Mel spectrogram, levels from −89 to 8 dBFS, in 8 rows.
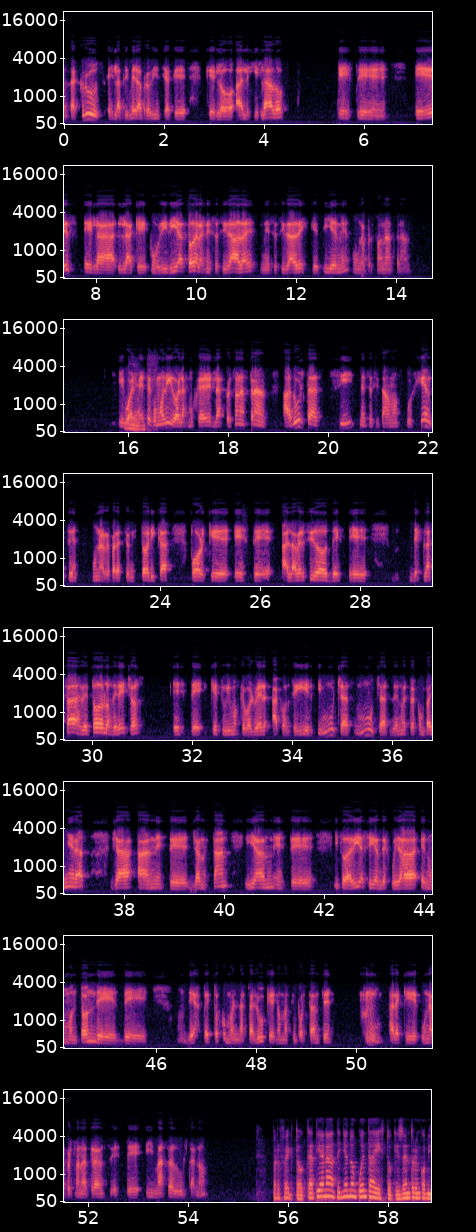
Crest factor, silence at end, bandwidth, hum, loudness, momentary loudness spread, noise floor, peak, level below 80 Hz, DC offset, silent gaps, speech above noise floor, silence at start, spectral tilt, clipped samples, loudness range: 18 dB; 0 s; 8 kHz; 50 Hz at -70 dBFS; -20 LUFS; 13 LU; -70 dBFS; -4 dBFS; -64 dBFS; under 0.1%; none; 49 dB; 0 s; -6 dB/octave; under 0.1%; 6 LU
